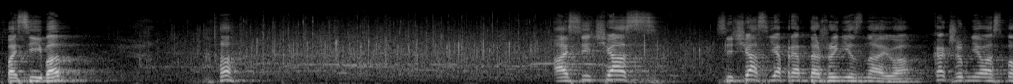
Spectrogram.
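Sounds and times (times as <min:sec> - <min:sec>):
speech: 0:00.1 - 0:00.8, 0:02.2 - 0:02.5, 0:05.6 - 0:06.6, 0:07.2 - 0:10.1
audience applause: 0:01.2 - 0:07.9.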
